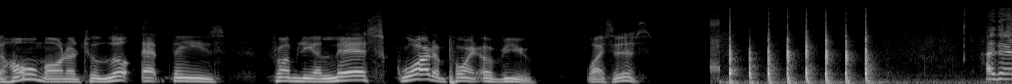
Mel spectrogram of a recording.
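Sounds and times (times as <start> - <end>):
speech: 0.0 - 7.4, 9.8 - 10.1
firm knocks on a house door: 7.3 - 8.8.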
